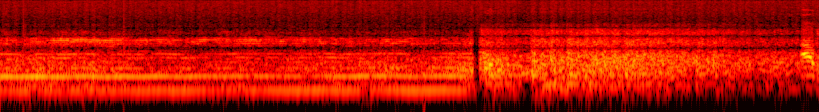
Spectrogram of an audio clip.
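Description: Aircraft engine drone, a steady, low, pitched hum, cut off abruptly about four and a half seconds in and replaced by a rough, rushing noise.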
